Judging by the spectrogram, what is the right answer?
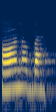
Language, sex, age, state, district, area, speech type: Odia, female, 18-30, Odisha, Nayagarh, rural, conversation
